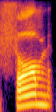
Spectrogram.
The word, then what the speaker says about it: Pherm: It was an event at the Firm Brewery, that's spelled PHERM Brewery, and it's in my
